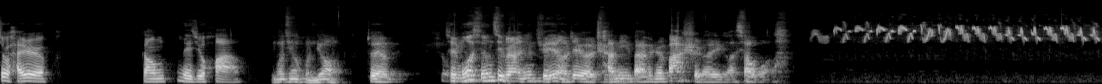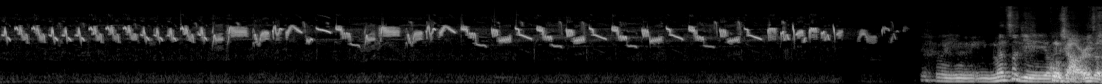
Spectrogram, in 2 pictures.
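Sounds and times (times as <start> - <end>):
bird chirping: 8.1 - 22.0.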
